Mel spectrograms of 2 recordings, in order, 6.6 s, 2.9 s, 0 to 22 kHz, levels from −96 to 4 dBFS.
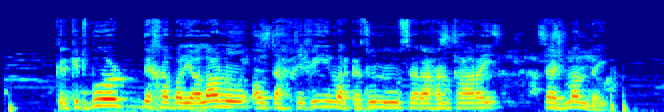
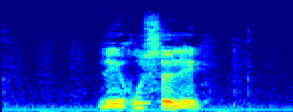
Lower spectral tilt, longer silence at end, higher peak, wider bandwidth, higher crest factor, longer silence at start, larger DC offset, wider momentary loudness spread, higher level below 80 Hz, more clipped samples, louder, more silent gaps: first, -7.5 dB/octave vs -5 dB/octave; second, 0.4 s vs 0.95 s; first, -6 dBFS vs -14 dBFS; second, 11 kHz vs 12.5 kHz; about the same, 18 dB vs 20 dB; second, 0.1 s vs 1 s; neither; first, 18 LU vs 12 LU; first, -56 dBFS vs -74 dBFS; neither; first, -23 LUFS vs -30 LUFS; neither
